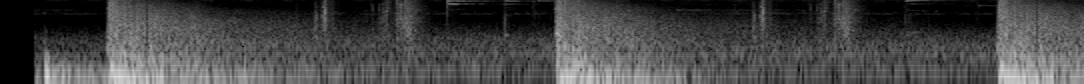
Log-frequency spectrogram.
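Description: Three loud, sharp gunshots sound in Fallout New Vegas, spaced about two seconds apart. Each crack is followed by a decaying echo and softer game sounds, with no talking.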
